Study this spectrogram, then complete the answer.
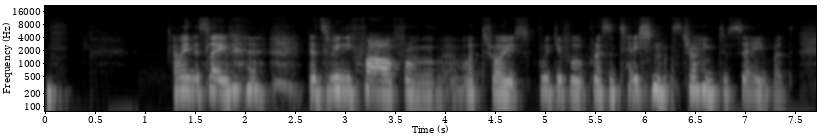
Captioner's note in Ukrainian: хихикає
